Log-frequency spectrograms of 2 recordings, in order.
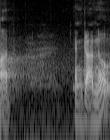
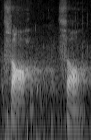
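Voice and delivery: lower, solemn calling of the name; a hint of a deep divine voice; voice of God; 6 semitones lower than usual. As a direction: call the name slowly as God would. Preacher voices God calling twice.

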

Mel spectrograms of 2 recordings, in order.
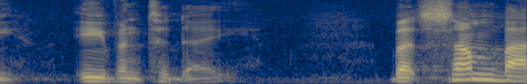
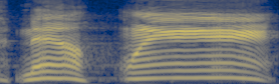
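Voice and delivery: mock baby wail; 6 semitones higher, 6 dB louder than usual. Imitating a crying baby.

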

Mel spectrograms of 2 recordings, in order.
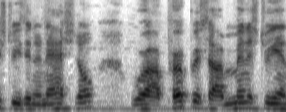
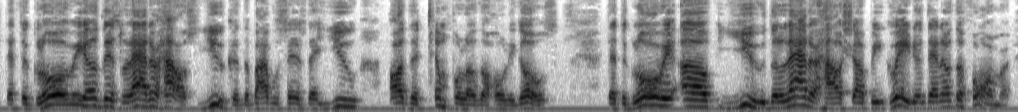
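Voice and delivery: preaching with force; 2 semitones higher, 3 dB louder than usual. Acted. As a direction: preach it out strong.

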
